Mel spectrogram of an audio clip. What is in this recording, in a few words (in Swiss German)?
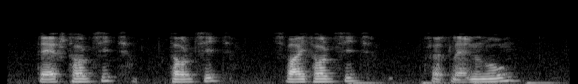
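"erscht", Haut Rhin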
